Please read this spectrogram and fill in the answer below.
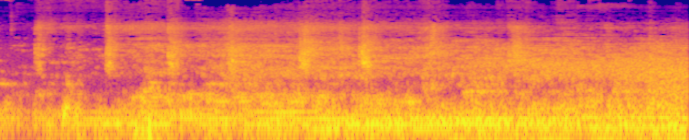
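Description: A motor engine running steadily, a low hum that swells over the first two seconds and then holds level, with short sharp clicks about once a second.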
